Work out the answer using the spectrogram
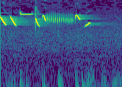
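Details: A wren chirping in the forest: a quick string of sharp, high, downslurred notes, bright and clear over a quiet background.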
